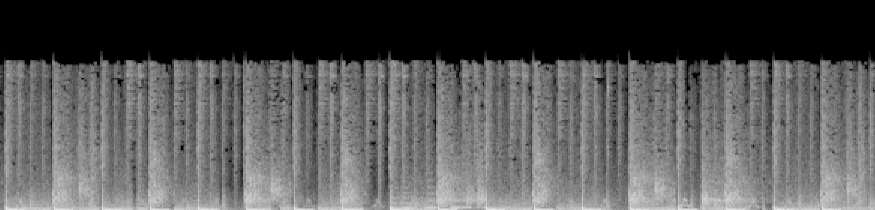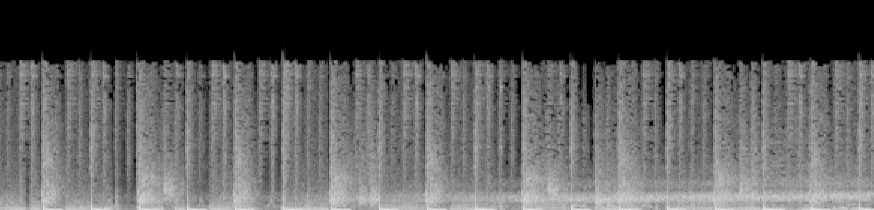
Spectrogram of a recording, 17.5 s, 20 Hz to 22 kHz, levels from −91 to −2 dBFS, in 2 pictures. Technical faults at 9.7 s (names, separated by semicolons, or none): none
